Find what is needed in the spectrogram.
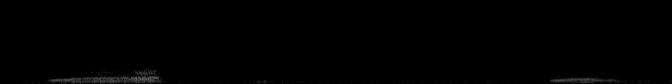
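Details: Sleeping dog giving two soft, low, snorting snores about five seconds apart, near 12 breaths a minute; snoring.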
